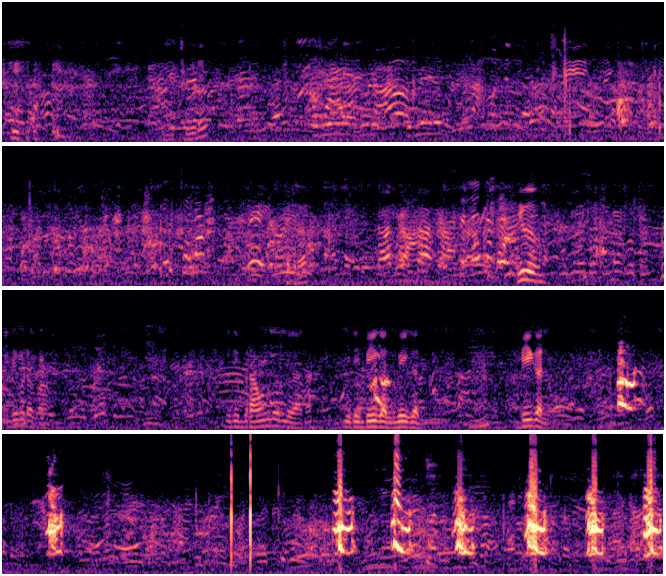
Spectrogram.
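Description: A crowd of young men chatters outdoors.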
